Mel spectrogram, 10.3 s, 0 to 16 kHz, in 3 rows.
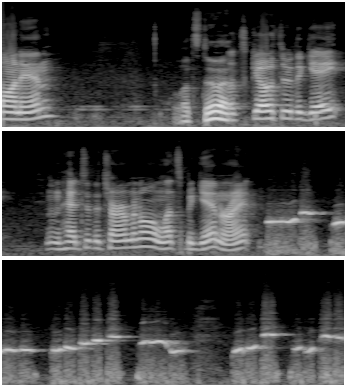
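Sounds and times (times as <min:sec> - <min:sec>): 
speech: 0:00.0 - 0:00.6, 0:01.7 - 0:06.2
person whistling a lively film theme tune: 0:06.1 - 0:10.2.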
